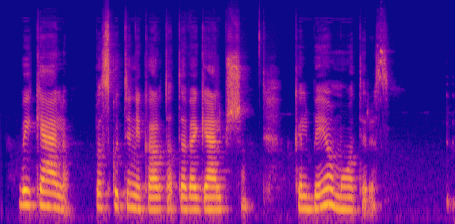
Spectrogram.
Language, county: Lithuanian, Marijampolė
